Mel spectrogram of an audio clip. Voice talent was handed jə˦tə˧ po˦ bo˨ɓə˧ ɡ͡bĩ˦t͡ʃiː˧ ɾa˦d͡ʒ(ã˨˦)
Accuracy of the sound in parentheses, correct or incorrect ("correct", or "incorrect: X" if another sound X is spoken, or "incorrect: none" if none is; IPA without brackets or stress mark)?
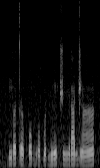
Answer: correct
